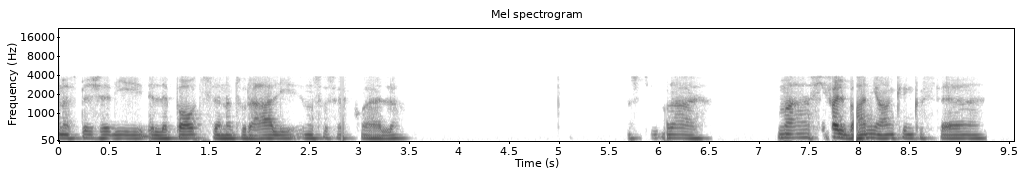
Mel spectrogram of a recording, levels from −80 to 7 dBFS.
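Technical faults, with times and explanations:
2.82 to 2.85 s, 6.06 to 6.12 s and 7.94 to 8.06 s, packet loss on an ADPCM call: the speech drops into abrupt, hard-edged silence of about 20, 20 and 40 ms, the longest fitting roughly two lost packets. Because this 32 kbit/s G.726 stream, limited below 4 kHz, codes only differences from a running prediction, the decoder's predictor and step size lose sync with the sender's. Sound returns slightly distorted, settling within tens of milliseconds.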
